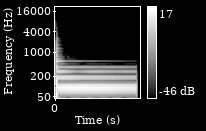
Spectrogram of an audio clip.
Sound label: E-Basses, Roland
